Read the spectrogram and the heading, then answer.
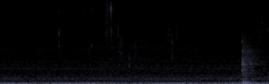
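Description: Someone sips rye whiskey: soft wet mouth clicks, then one short slurping sip near the end, over a steady low hum with no talking.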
